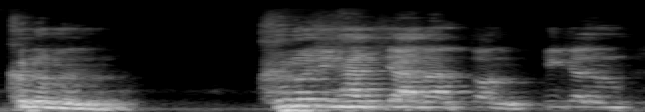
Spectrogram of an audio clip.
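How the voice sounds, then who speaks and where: A man preaching a sermon, emphatic, at times rising to a shout. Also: high-pitched, animated, moderate pace, slight background noise. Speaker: pastor. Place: church sanctuary. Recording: dull, echoey church sound from far off.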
